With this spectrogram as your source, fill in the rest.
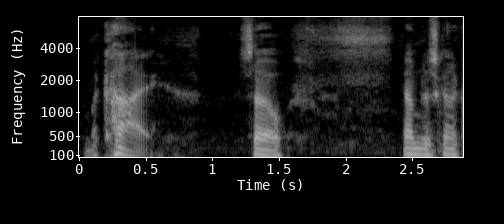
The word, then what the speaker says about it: Mackay: David McKai is actually spelled McKay but it's pronounced maai so I'm just going to call him Mai I might I might slip up and call him McKay who knows but whatever yeah who cares an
